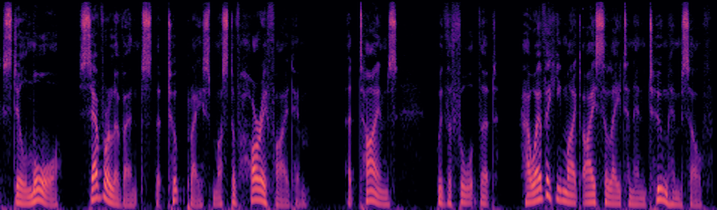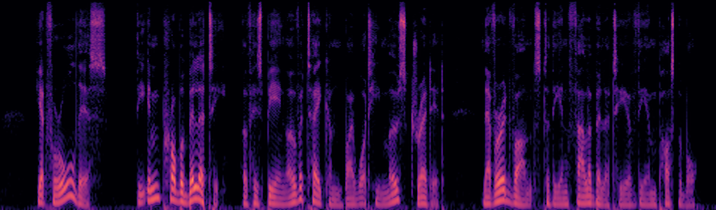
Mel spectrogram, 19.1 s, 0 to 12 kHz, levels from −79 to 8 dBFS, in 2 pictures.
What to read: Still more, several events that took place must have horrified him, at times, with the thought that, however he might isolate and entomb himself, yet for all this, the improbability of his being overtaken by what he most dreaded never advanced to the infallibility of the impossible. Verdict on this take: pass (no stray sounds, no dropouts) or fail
fail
